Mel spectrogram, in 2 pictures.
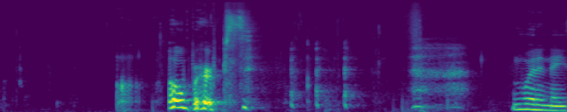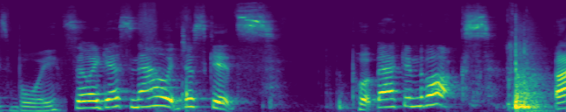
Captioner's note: big puppy burp; laughter; clunk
